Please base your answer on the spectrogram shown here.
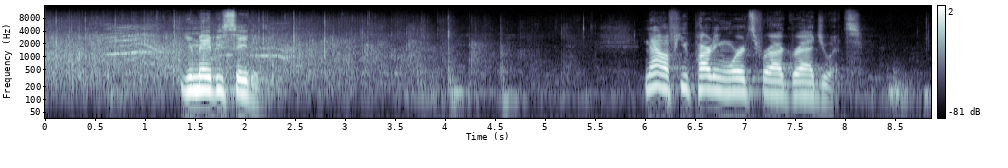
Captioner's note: applause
